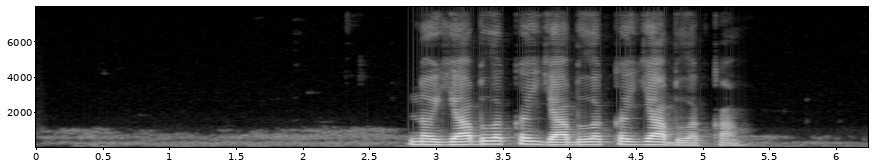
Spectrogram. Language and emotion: Russian, neutral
